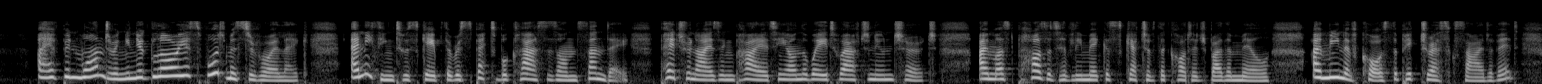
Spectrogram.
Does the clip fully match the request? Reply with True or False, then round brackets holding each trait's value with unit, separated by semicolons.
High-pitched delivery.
True (225 Hz)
